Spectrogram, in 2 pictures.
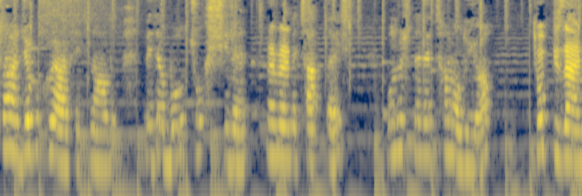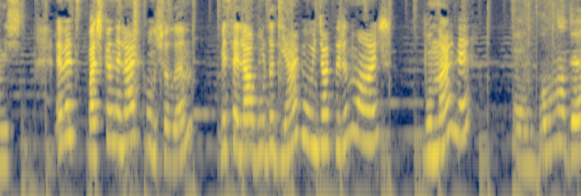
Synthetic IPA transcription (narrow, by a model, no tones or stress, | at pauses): saːɾed͡ʒɛbukʰɯjaːfet̪ʰinalˠd̪ɯmvɛd̪ɛbut͡ʃʰokʃiɾin | evɛt̪ɛt̪ʰak̚lɯʃ | b̥ununyst̪lʲeɾnɛt̪ʰamolˠujo | t͡ʃʰo̞k̚ɟyzælʲmiʃevɛt̪b̥aʃkane̞lʲæɾkʰo̞nuʃalˠɯmː | ese̞lʲaːbuɾd̪ad̪ijæɾbio̞jund͡ʒaklˠaɾɯnvaɾ̥ | bunlˠaɾnɛ | ɛbunlˠad̪ɯ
